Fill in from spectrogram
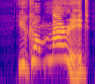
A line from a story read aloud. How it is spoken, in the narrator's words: Harry yelped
